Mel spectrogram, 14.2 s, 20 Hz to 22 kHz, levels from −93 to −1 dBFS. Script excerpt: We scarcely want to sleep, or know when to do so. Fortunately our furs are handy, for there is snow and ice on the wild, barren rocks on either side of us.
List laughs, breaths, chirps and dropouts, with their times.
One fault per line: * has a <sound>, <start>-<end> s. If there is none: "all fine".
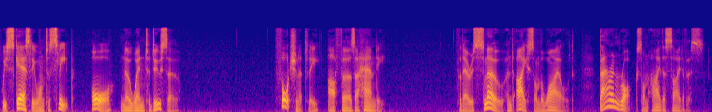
all fine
